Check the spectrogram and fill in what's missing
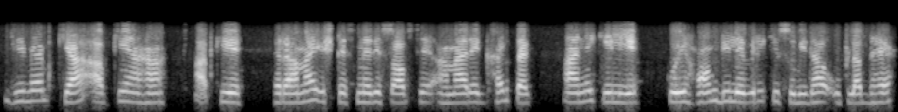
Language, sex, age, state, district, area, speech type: Hindi, male, 18-30, Uttar Pradesh, Sonbhadra, rural, conversation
